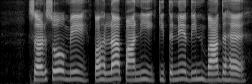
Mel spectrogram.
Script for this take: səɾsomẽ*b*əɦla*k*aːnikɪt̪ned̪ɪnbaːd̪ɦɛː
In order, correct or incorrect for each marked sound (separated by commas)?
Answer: incorrect, incorrect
